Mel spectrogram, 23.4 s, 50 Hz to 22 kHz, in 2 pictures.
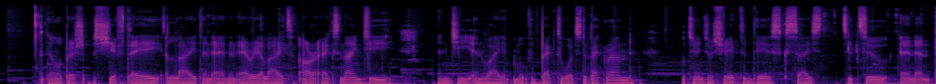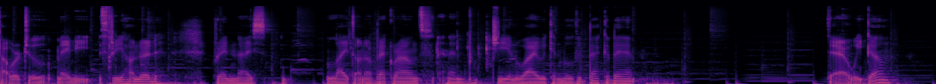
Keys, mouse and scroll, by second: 1.0 scroll down 1, 1.3 shift+a, 3.3 r, 5.1 g, 8.3-9.8 drag, 10.0 2, 10.3 click, 11.3-13.2 drag, 13.2 0, 14.2 `, 15.6 scroll up 2, 15.9 g, 17.4 g, 22.1 click.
